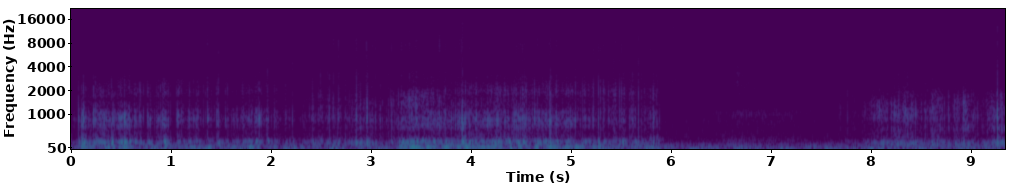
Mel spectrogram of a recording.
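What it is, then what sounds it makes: Foam microphone windscreen being brushed. A cotton swab in each hand scratches and brushes over the surface of a black foam microphone windscreen. The result is a quiet, continuous, muffled scratching and rustling that is heavy in the low end, easing into a softer, thinner stretch around the middle before the denser brushing returns.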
